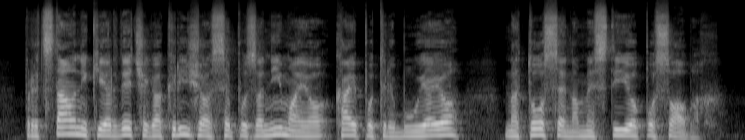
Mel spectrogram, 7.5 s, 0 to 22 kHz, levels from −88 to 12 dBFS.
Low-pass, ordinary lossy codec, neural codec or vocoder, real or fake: none; none; vocoder, 44.1 kHz, 128 mel bands, Pupu-Vocoder; fake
